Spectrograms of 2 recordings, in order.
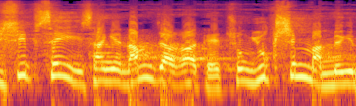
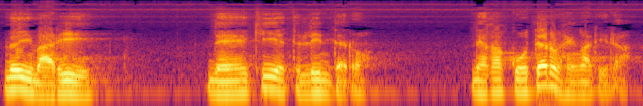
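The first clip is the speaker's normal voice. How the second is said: God speaking; 11 semitones lower, 6 dB quieter than usual. Acted. God's voice quoted in sermon.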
